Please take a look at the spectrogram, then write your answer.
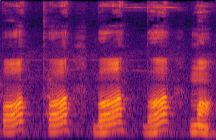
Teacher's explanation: और प वर्ग में प फ ब भ म, इसका उच्चारण आपका ओष्ठ से होता है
